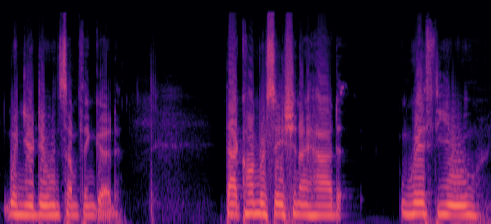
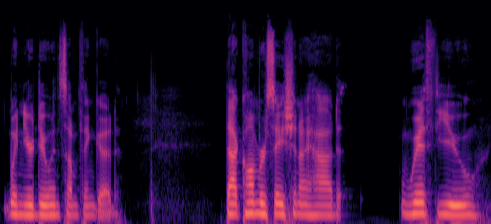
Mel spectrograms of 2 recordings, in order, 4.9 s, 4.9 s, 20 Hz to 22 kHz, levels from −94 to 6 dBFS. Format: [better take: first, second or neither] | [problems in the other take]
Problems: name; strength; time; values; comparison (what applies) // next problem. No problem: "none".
second | distortion; heavy; 7 dB below the speech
